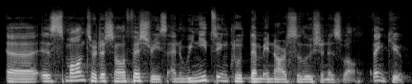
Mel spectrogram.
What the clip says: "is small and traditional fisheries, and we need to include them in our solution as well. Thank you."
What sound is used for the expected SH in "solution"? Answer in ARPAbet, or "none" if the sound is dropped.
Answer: SH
